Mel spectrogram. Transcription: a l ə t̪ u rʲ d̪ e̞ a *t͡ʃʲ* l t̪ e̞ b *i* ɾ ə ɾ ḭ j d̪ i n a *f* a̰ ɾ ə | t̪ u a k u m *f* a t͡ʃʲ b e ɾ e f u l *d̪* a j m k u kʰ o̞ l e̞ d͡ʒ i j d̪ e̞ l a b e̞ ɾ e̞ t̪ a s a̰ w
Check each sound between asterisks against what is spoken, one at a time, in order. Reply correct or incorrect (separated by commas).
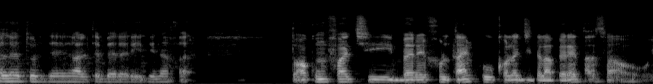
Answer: incorrect, incorrect, correct, correct, incorrect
